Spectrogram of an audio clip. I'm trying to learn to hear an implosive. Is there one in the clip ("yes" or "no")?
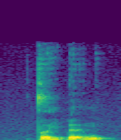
yes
